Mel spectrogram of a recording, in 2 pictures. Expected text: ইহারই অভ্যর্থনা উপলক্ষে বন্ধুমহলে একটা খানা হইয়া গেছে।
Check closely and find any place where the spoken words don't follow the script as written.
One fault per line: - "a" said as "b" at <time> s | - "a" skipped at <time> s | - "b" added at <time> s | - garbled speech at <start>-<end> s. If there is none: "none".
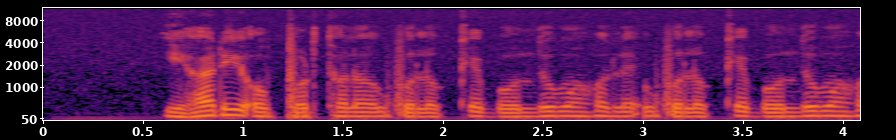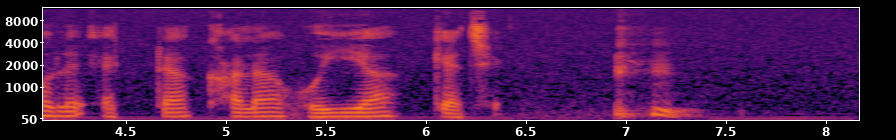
- "উপলক্ষে বন্ধুমহলে" added at 3.0 s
